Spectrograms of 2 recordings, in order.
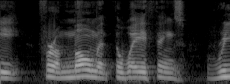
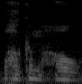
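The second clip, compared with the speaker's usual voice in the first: very soft, slow, hushed welcome; God welcoming his child home, hushed and tender; tender father; 5 semitones lower, 19 dB quieter, slower than usual. Acted. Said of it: "Hearing God say".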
